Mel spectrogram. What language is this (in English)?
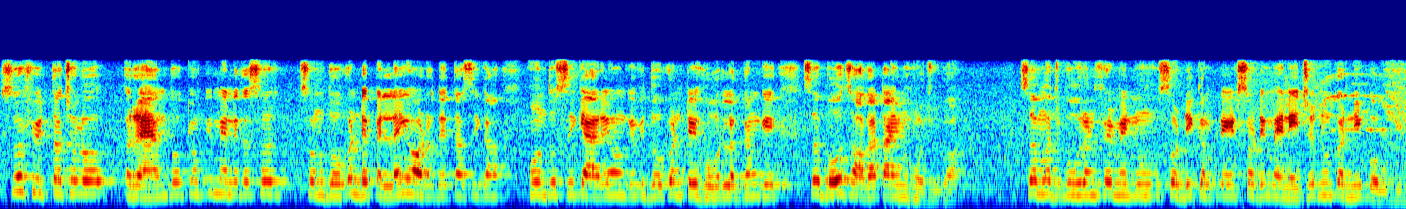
Punjabi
